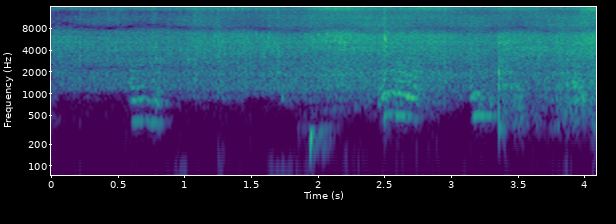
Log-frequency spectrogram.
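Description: Potato curry sizzling in a hot steel kadhai on a gas stove, a steady hiss, with a slotted spoon stirring and scraping through it.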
